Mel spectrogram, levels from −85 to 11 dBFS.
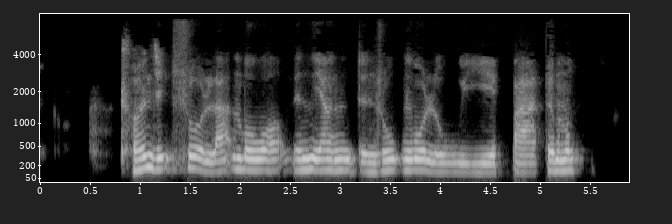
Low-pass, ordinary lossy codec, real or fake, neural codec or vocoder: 7.2 kHz; MP3, 32 kbps; fake; codec, 16 kHz in and 24 kHz out, 0.9 kbps, LongCat-Audio-Codec, fine tuned four codebook decoder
